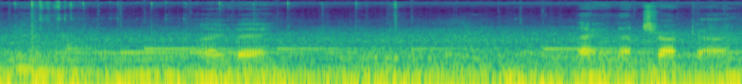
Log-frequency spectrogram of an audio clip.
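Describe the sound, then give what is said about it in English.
Steady, loud road rumble from inside a moving vehicle, with engine drone and tonal swells as a large truck passes in traffic while the driver merges. “That truck was just letting me merge in, but that was annoying.”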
